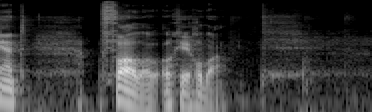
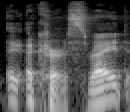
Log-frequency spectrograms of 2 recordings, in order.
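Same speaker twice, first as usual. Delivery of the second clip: incredulous; 9 semitones higher, 4 dB louder than usual. Real, not acted. Defending a silly word.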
